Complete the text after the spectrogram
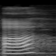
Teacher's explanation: conte du bocal et le à caen vous prononcez 1 à vous ouvrez bien grand la bouche donc là c'est une voyelle ouverte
